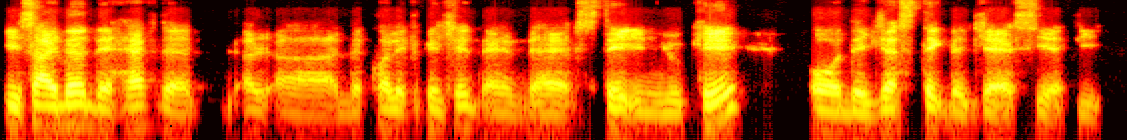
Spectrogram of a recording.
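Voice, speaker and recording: Husky Malaysian-accented man, fairly low voice. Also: quick pace, no room sound, poor audio. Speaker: surgeon asking a question at a webinar. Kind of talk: hesitant, explanatory question in an online seminar.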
